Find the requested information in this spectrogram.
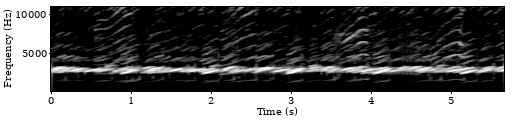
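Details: Northern spring peepers in a dense chorus at dusk on 18 May 2020 beside the Chezzetcook salt marsh, West Chezzetcook, Nova Scotia, Canada; many overlapping high, rising peeps blend into a continuous shrill ringing wall of sound.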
